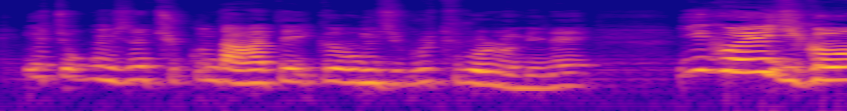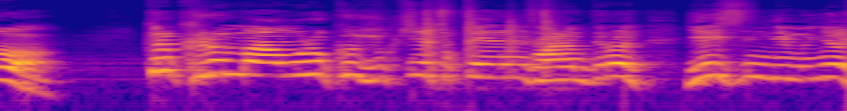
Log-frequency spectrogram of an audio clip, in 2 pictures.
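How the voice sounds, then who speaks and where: A man delivers an informal sermon in a notably high voice for a man. He talks bluntly and swears freely. His steady talk keeps breaking into sudden, emphatic outbursts. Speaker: lay preacher.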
